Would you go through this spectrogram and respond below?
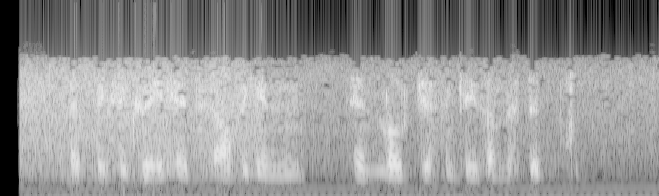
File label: Highway Patrol, scanner; DPS; Dist 06 Casa Grande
